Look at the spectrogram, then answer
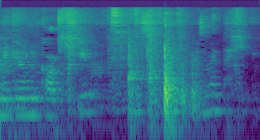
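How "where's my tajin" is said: ordinary delivery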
